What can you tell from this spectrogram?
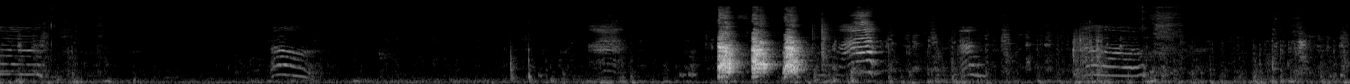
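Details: Puppy indoors in a small room, giving a quick burst of four or five loud, sharp barks midway, with thin, high, falling whines before and after, while a child's voice chatters nearby.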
